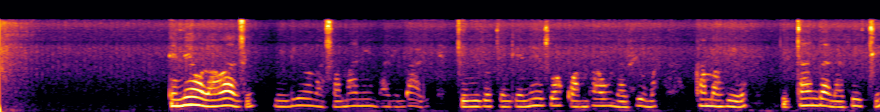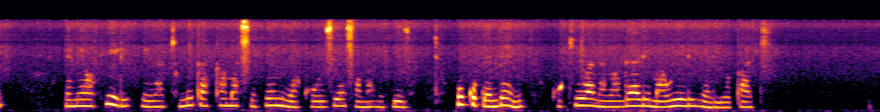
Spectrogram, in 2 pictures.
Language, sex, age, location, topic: Swahili, female, 25-35, Dar es Salaam, finance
